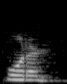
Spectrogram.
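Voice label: "wodr", Proto-Indo-European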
